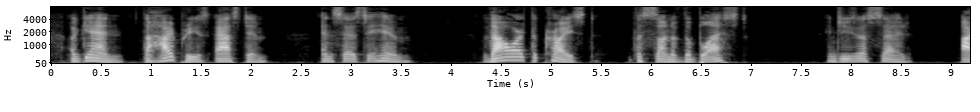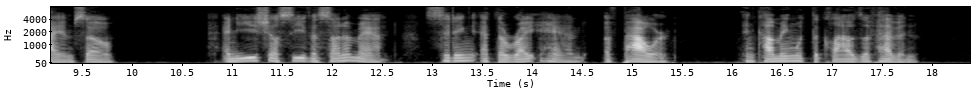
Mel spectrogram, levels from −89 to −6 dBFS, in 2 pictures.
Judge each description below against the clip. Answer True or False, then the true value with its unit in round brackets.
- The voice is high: False (120 Hz)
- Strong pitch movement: False (3.7 semitones)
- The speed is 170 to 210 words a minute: False (160 wpm)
